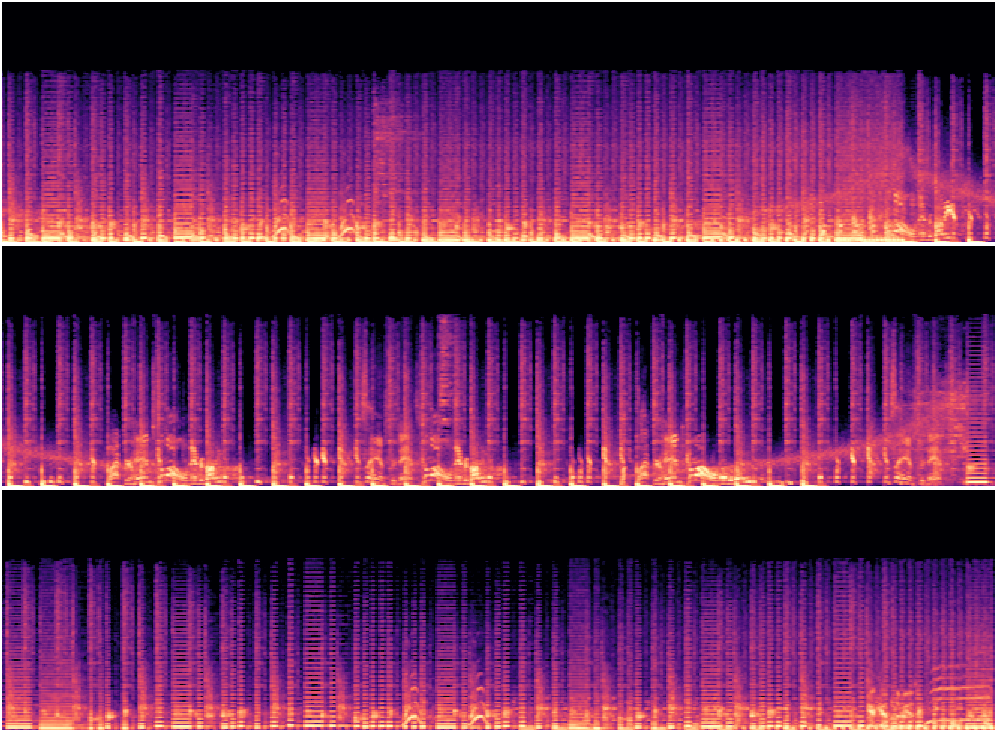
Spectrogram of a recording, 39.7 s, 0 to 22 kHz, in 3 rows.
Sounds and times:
Techno: 0:00.0 - 0:39.7
Trance music: 0:00.0 - 0:39.7.

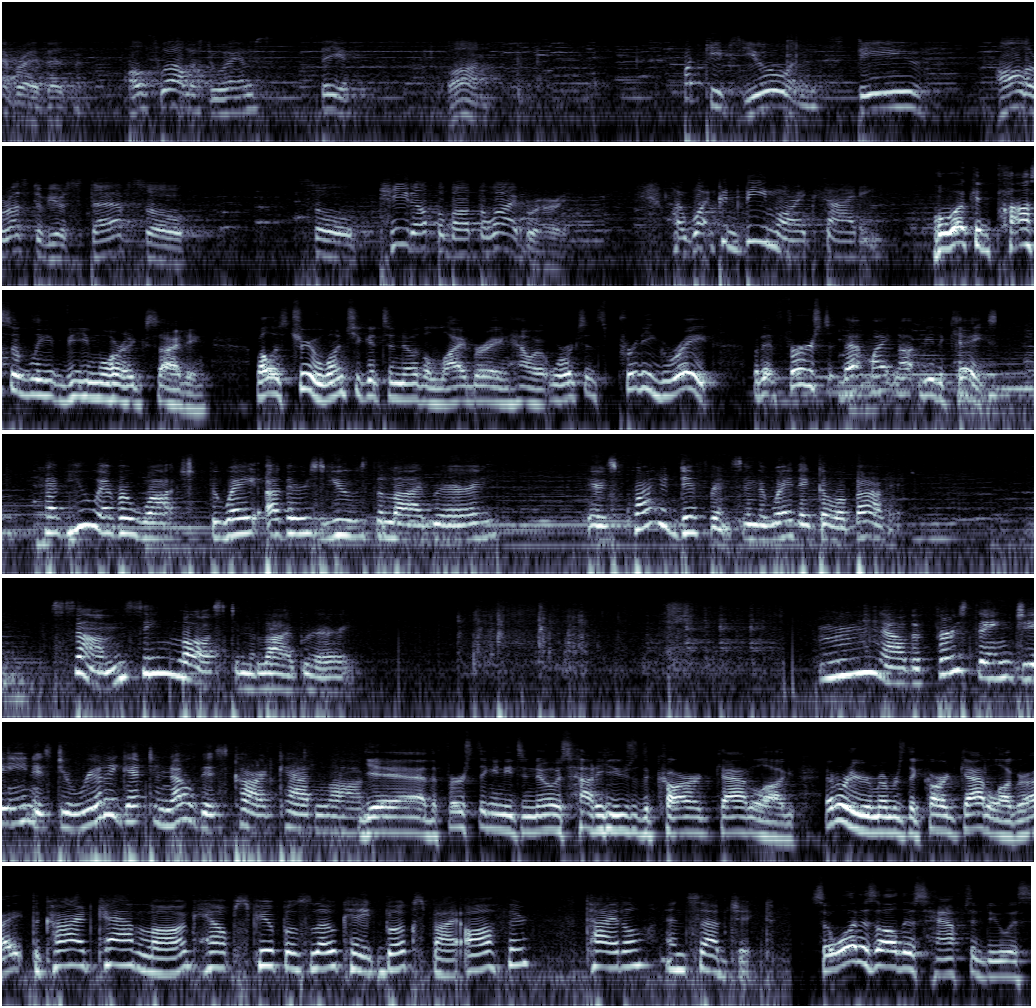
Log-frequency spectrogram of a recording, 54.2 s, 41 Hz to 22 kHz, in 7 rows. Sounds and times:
Music: 0:00.0 - 0:17.0, 0:17.7 - 0:34.3, 0:37.0 - 0:50.6
Speech: 0:12.8 - 0:23.0, 0:37.2 - 0:54.1.

